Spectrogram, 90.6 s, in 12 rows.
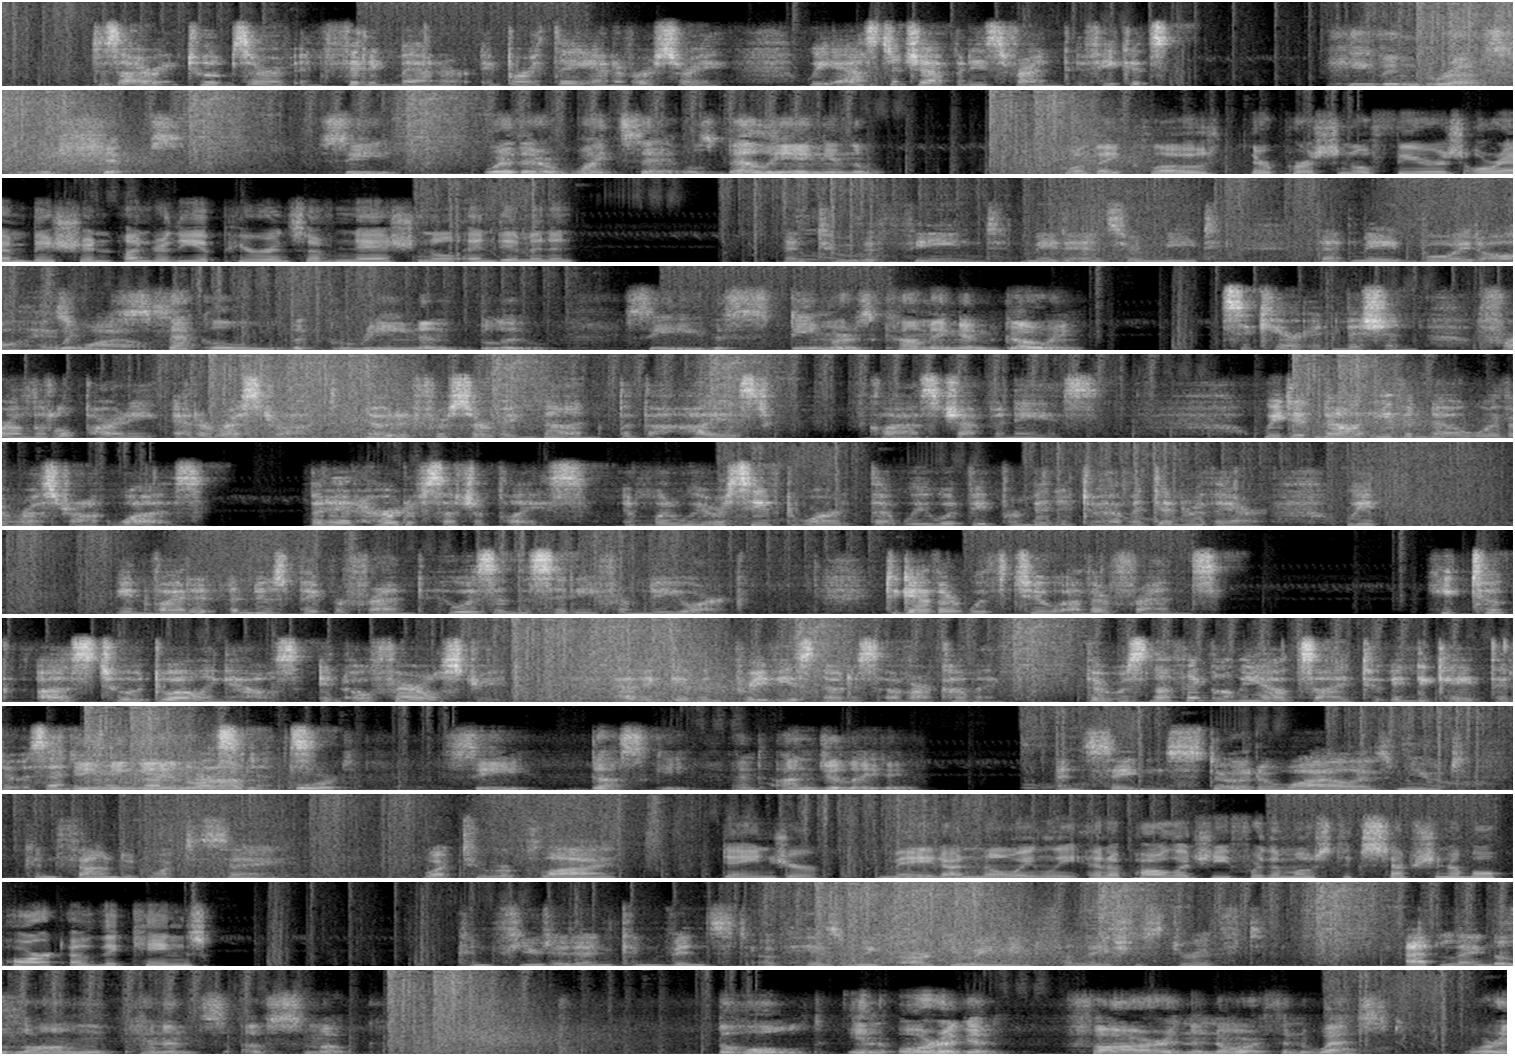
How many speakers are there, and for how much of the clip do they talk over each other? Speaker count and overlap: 4, about 3%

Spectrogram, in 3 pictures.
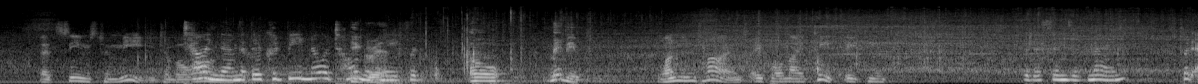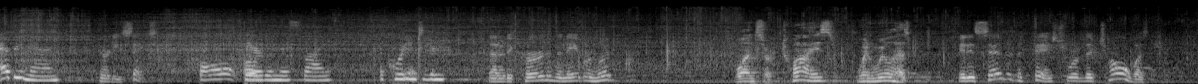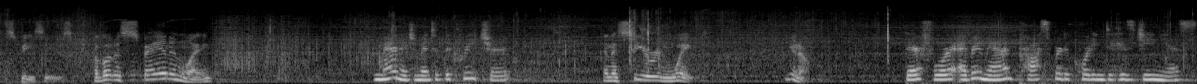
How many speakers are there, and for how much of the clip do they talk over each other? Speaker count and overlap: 3, about 7%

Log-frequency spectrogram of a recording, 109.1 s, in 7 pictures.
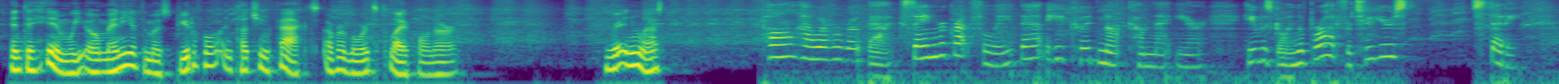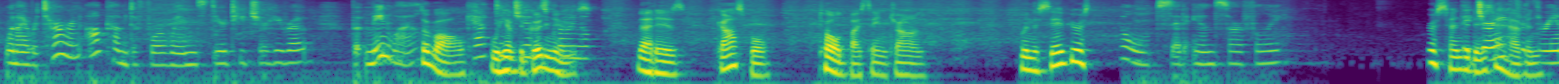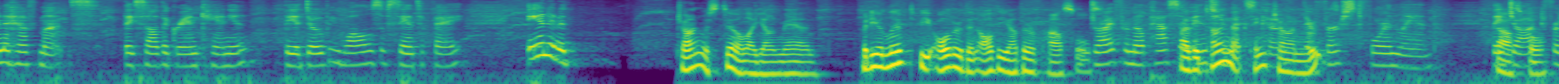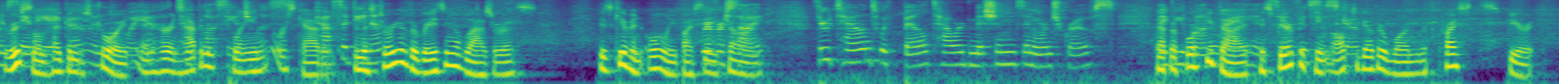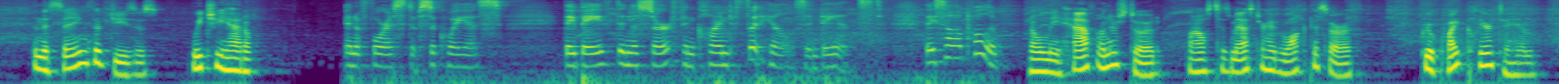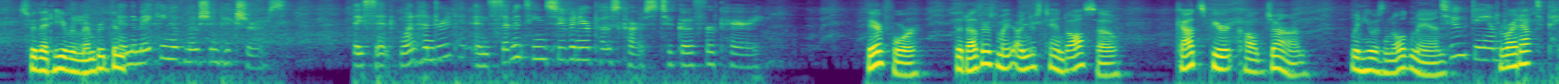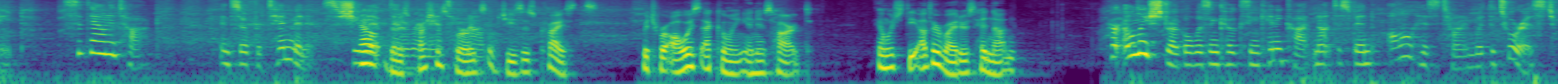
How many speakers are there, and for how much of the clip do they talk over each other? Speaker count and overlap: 2, about 15%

